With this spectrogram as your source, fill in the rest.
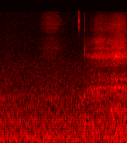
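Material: Nothing is struck.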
